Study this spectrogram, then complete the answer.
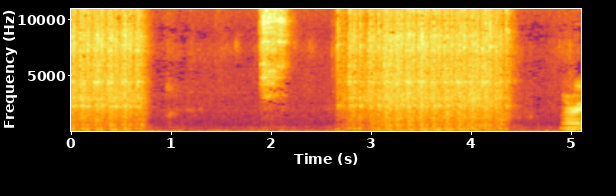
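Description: A sewing machine stitches a fabric envelope wallet in two bursts of rapid mechanical chatter. Brief pauses, a clunk and handling noises fall between the runs, and the level is quiet and close.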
